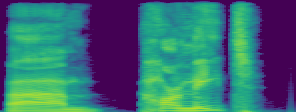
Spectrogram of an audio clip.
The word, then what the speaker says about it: Harmeet: I mean, it's D-H-I-L-L-O-N. I mean, she works for the law firm Harmeet.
